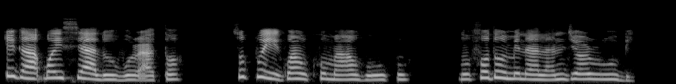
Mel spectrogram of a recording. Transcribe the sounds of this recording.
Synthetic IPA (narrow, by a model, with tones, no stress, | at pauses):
ɪ˦ɡa˨a˨k͡pɔ˦i˦si˦a˨lu˨ɡ͡bo˨ɾ̰a̰˨tɔ˦ | sʊ˦pʊ˦ɪ˨ɡʷa˦ŋ̩˨kʷʰʊ˦ma˨a˦ɦʊ˨o˦kʷu˦ | m̩˨fo˦do˦˨me˦na˨la˨n̩˦dɪ˦ɔ˦ɾu˦bi˨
